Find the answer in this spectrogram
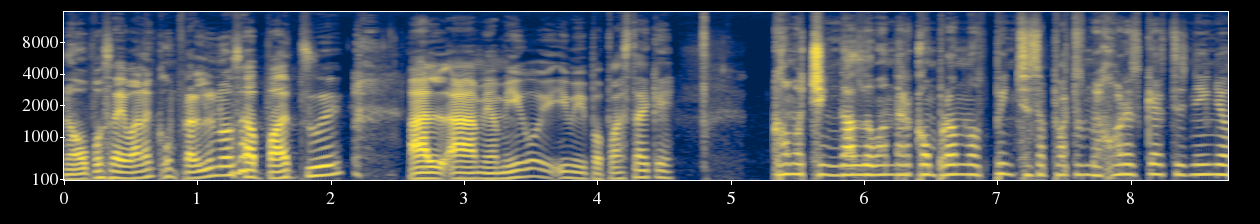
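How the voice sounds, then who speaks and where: With a Mexican accent, a man talks at a fairly quick pace with very wide pitch swings, in a dry, close sound with no echo. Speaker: podcast host. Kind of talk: casual chat.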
